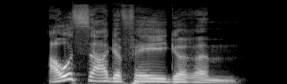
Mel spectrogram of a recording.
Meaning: strong dative masculine/neuter singular comparative degree of aussagefähig
- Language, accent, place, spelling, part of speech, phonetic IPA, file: German, Germany, Berlin, aussagefähigerem, adjective, [ˈaʊ̯szaːɡəˌfɛːɪɡəʁəm], De-aussagefähigerem.ogg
